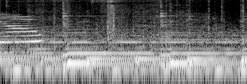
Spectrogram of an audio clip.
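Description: Background music with steady held notes over a moving bass line, opening with a short falling, voice-like glide.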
